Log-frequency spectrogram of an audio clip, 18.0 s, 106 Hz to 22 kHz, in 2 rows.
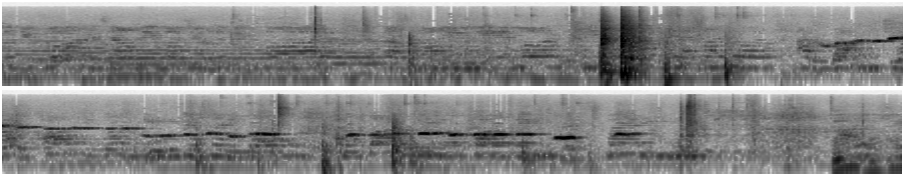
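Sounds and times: background music: 0.0s - 18.0s
person whistling a tune: 8.2s - 15.5s.

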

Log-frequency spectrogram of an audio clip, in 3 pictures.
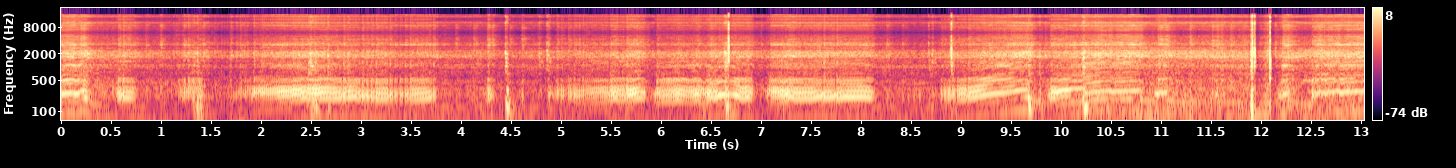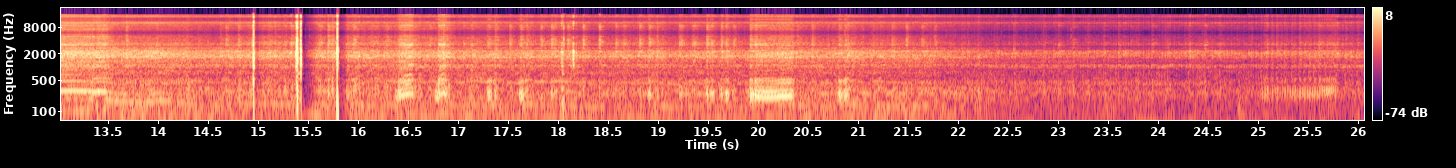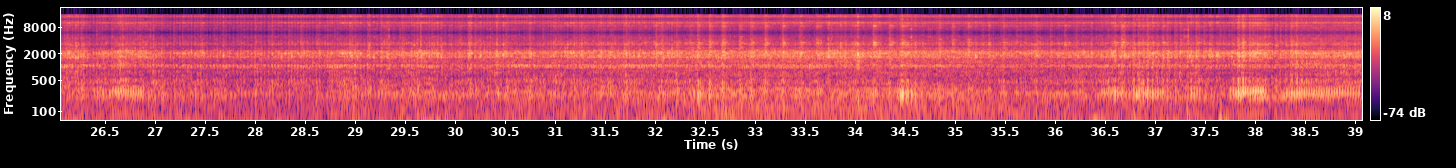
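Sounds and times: dirt bike engine revving: 0.0s - 22.6s, 23.2s - 39.0s.

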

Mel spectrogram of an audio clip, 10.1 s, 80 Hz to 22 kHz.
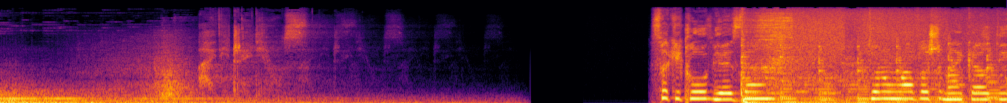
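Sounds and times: deep ringing boom: 0.0s - 5.3s
whispered voice: 2.0s - 3.6s.

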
